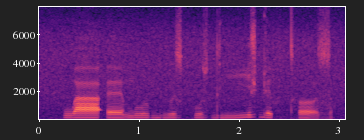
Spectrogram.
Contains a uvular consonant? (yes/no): no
